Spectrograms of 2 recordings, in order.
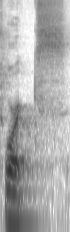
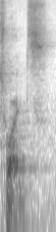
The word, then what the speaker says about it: Schwarcz: German it's a well it's the Hungarian spelling of the German name Schwartz because it's still it's not pronounced schwarks it's pronounced shorts total USC explanation right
